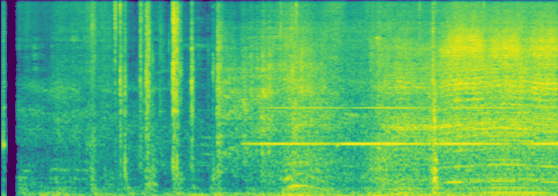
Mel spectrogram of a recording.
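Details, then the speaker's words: Chrysler Aspen: steady thin whine high above the idling engine from the power steering pump; owner suspects air pockets in the system and a failed pump; power steering whine. "That is a physical, actual power steering pump. When the last time you seen and heard one of those, and it is noisy. Now I can pretty much sense where my noise coming from. Probably some, I don't know, air pockets in the system, and the pump just gave out."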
